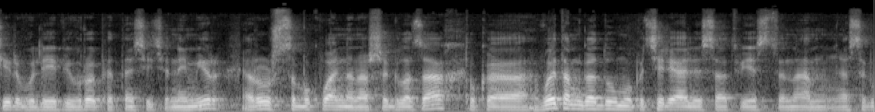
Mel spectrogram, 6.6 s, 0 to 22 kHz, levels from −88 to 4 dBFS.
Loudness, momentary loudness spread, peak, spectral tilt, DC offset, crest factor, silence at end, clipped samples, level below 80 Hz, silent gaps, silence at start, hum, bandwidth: -17 LUFS; 8 LU; 0 dBFS; -6 dB/octave; 0.8%; 16 dB; 0 s; under 0.1%; -52 dBFS; none; 0 s; none; 16 kHz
